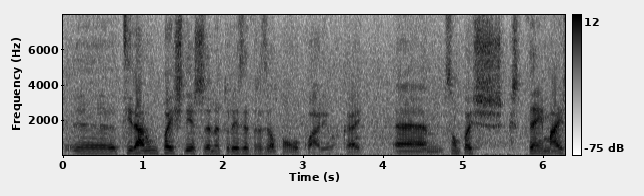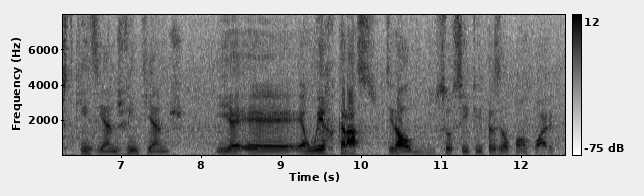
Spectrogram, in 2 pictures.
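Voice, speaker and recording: The man talks at a moderate pace with fairly even intonation. Noticeable background noise runs underneath. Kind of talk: casual vlog chat. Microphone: lapel.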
